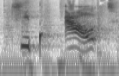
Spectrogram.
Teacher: pretend in your mind like the p is actually on the o of the out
